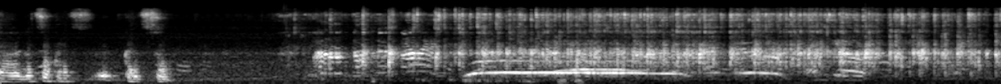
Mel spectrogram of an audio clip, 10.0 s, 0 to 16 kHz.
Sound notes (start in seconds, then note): 3.2 clapping and cheering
